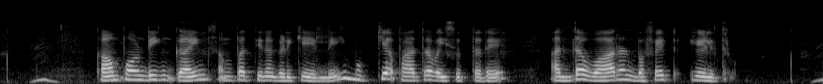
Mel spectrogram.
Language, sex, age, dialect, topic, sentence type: Kannada, female, 18-24, Mysore Kannada, banking, statement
